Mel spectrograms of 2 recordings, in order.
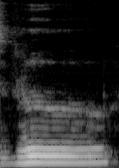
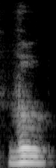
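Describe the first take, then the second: First: The vowel sounds like English 'you'. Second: The vowel is short and French-sounding. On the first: The speaker calls it wrong. "the wrong way is vous, like in English" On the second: The speaker calls it right. "the correct way is vous"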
